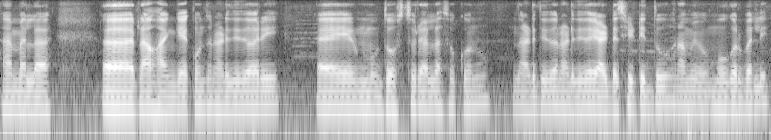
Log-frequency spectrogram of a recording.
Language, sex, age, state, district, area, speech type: Kannada, male, 18-30, Karnataka, Bidar, urban, spontaneous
